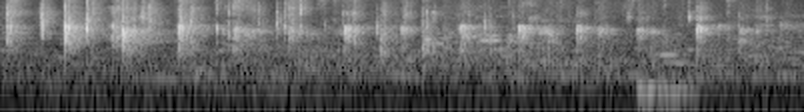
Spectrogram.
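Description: A small group of people clapping their hands in a fairly even beat of about five claps a second, with a low thump about three seconds in.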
